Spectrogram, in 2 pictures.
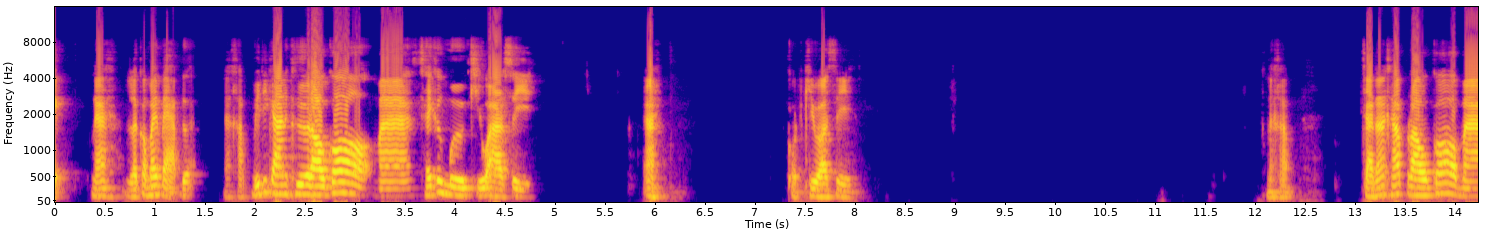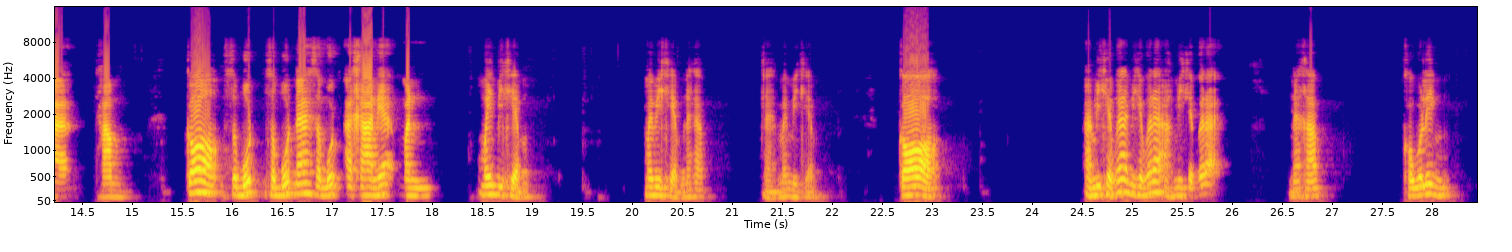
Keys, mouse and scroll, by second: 0.2 middle click, 0.9-1.2 scroll up 1, 3.1 click, 3.7 click, 4.5 click, 5.3 click, 5.7 drag, 7.0 click, 12.7 click, 13.3-14.8 scroll down 3, 13.9 middle click, 14.3 middle click, 14.9-15.3 scroll up 1, 15.4 middle click, 15.4 scroll down 1, 16.0 middle click, 16.9 middle click, 18.8-19.7 scroll up 1, 19.9 scroll up 1, 21.6 middle click, 22.1 scroll down 1, 23.6-25.2 middle drag, 23.6 scroll up 1, 26.9 click, 27.7 click.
